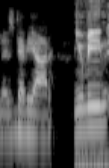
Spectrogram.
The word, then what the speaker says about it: DeVillar: oh but it's like if you really want to get like Hispanic with it like that is technically the correct pronunciation is devad you mean it's not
